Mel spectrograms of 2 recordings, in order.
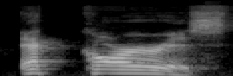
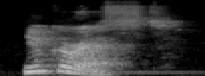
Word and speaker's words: Eucharist: Um, echarus. Echarist. Eucharist.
